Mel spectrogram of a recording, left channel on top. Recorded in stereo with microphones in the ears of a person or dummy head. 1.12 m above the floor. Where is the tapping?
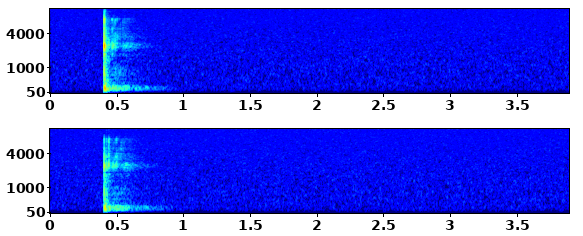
50° left (ahead or behind), 0.6 m.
